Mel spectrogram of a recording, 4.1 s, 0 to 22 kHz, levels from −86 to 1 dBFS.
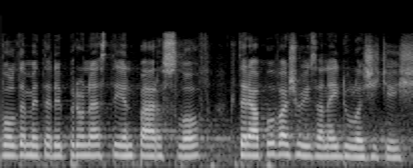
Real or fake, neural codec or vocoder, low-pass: real; none; 10.8 kHz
